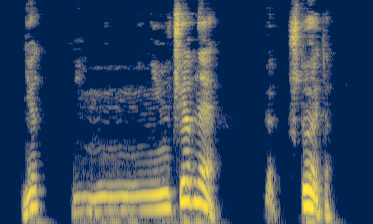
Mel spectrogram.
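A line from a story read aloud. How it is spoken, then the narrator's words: Weak voice. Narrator (Russian): Слабым голосом спрашивал он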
